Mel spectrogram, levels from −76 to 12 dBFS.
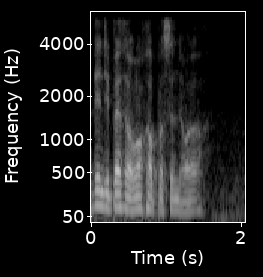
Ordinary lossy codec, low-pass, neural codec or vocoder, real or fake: none; 5.4 kHz; codec, 16 kHz in and 24 kHz out, 0.6 kbps, FocalCodec, streaming, 4096 codes; fake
